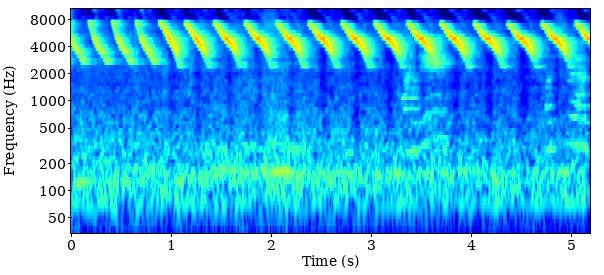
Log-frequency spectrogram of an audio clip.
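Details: Canary singing in a style imitating a trucuk (bulbul): a steady run of about seventeen sharp, high, downward-sweeping whistled notes, roughly three per second, over constant background hiss.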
